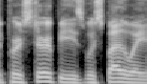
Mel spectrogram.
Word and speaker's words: per stirpes: So a strategy to do that, and what it's called is per stirpes.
